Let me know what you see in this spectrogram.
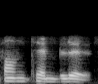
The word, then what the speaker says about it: Fontainebleau: She was at the original Fontainebleau, and that we're saying it all wrong, Mom. Tell real quick, where is the original, and how do we say it? – The original palace is out just a little bit outside of Paris, and it's called the Fontainebleau.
